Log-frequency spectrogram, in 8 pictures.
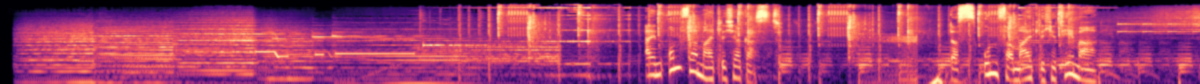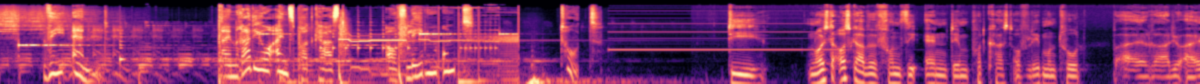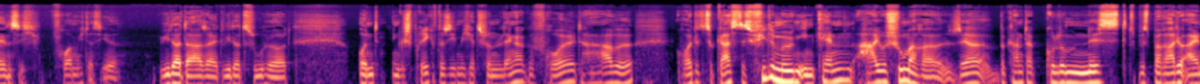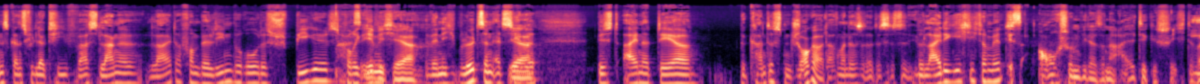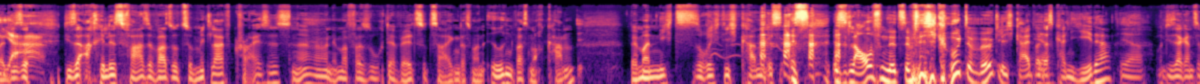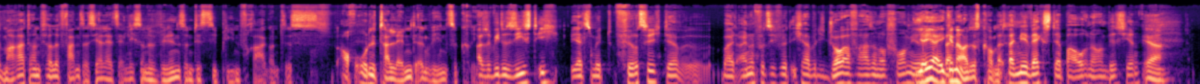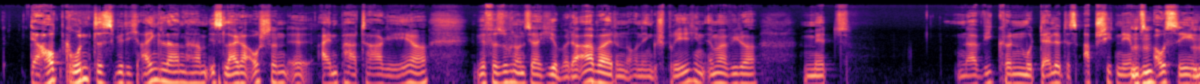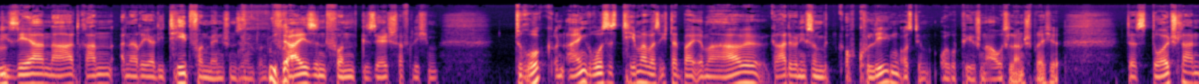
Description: Ein Gespräch über Alterssozialismus, Einsamkeit und Zusammenleben im Alter und über die Sinn-Frage nach einem gelungenen Leben.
